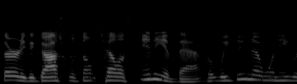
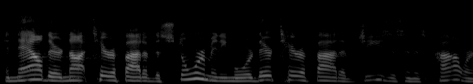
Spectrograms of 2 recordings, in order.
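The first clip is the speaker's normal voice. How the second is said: ordinary delivery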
